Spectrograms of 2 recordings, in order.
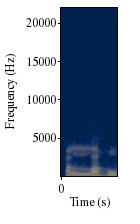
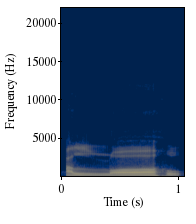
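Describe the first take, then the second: First: The vowel after the double L is kept short. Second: The vowel after the double L is drawn out. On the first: The speaker calls it wrong. "আল্লাহু বললে হবে না" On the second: The speaker calls it right. "একটু টান দিয়ে পড়তে হবে"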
